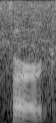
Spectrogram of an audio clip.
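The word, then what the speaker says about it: Förg: Forg is pronounced like birth. Ferg. No. And is that There's no O in birth. No. Is that Anastasia? Anastasia. So Ferg. Ferg. Well, it's an O umlaut, but I guess I don't know.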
